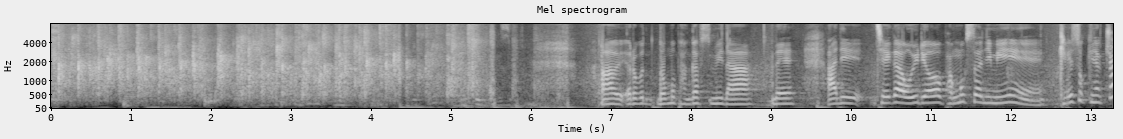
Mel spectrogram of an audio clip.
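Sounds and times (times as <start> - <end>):
audience applause: 0.0 - 5.8
speech: 6.9 - 13.2.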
